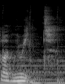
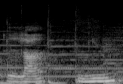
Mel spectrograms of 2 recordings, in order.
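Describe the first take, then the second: First: The final T is pronounced. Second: The final T is not pronounced. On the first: The speaker calls it wrong. "And not la nuit" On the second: The speaker calls it right. "The final T is silent"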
